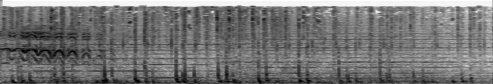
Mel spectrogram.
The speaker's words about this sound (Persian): ولی اسب تو رخشه میتازه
